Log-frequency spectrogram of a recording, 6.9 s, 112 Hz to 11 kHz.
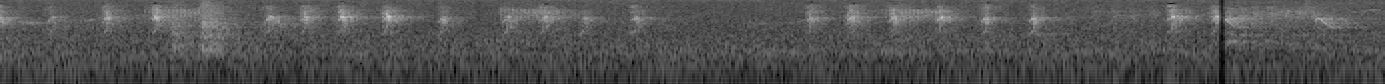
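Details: Adult Common Tailorbird (Orthotomus sutorius), a common resident, in Ubon Ratchathani, Thailand, on 12 February 2023, gives sharp, high chipping notes, several a second and in quick bursts, over a soft background hiss.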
